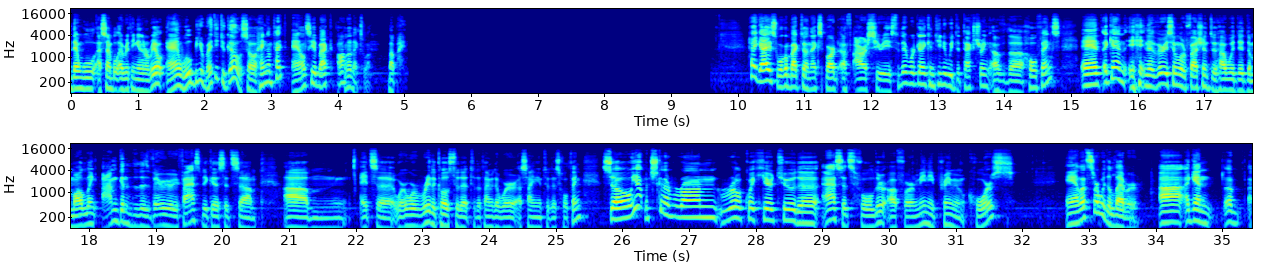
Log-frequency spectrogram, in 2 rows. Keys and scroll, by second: 14.2 alt+Tab, 16.1 alt+Tab.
